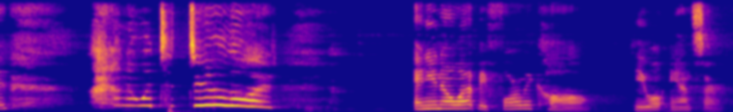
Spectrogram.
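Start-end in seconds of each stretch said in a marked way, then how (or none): 0.0-2.8 high, drawn-out exaggerated wail; mock crying. Wife retells crying to the Lord, mock wailing. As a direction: wail it high and slow as a hammed-up plea. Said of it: "I cried and I cried".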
